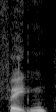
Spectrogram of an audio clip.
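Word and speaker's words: Phaeton: unusual about it this is a 2014 tiffin fighting as i pronounce it they call it faten and it is a 34 000 pound vehicle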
